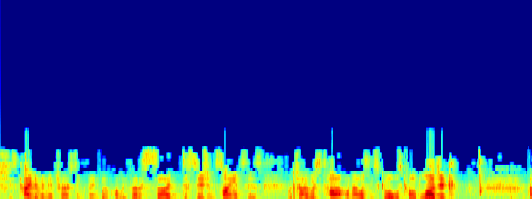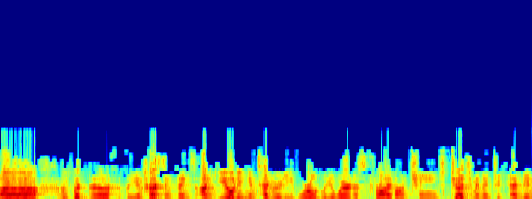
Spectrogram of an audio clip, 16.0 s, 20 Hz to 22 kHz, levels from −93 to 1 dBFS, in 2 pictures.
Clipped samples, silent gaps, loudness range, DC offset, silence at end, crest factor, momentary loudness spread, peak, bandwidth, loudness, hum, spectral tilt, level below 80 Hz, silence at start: 0.3%; none; 7 LU; under 0.1%; 0 s; 14 dB; 15 LU; 0 dBFS; 8 kHz; -13 LUFS; none; -5.5 dB/octave; -42 dBFS; 0 s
